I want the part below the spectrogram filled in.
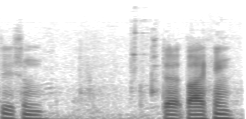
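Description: A man's voice: sits low, completely flat delivery, slow pace, a little mellow, slight background noise. A young man giving casual running commentary while climbing through ruins, wearing a head camera outdoors. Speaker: vlogger exploring ruins. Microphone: head-mounted action camera.

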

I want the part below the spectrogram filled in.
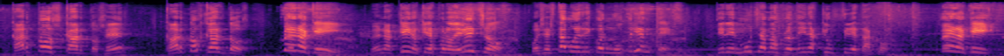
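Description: A young man with a Spain Spanish accent, joking and shouting excitedly as he commentates a video game. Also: very high-pitched, a little hiss or hum. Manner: excitable, jokey, shouts at enemies. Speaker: gaming commentator. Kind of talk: let's play commentary.

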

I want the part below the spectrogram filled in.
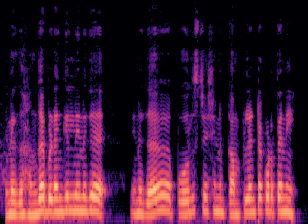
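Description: A man's voice: sits high, steady tone, rapid-fire, mellow, no room sound, clean studio sound, close to an everyday voice. A man voicing an aging father of a grown daughter in a cartoon, with a North Karnataka accent, scolding and emotional, repeating himself. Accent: North Karnataka Kannada. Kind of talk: cartoon voice acting.

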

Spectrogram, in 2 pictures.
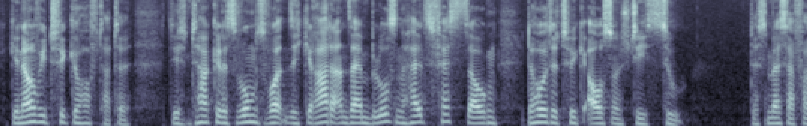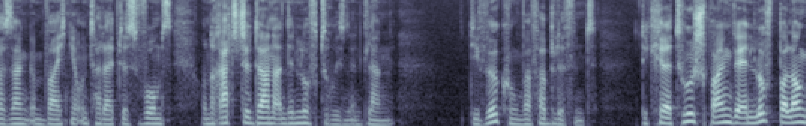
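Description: A man reading an audiobook in calm, steady narration. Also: medium pitch, no room sound. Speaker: audiobook reader. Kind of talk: scripted narration.

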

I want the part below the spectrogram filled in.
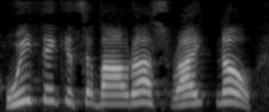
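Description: Pastor, man in his thirties: high, bright, sermon delivery on a headset mic, animated with quoted asides. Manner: animated, gesturing preacher with quick quoted asides. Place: church stage with drum kit behind, indoors.

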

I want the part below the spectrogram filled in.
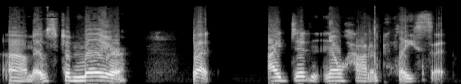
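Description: A woman guest telling paranormal stories in an animated way, acting out the dialogue she quotes. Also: deep voice, a little slow, gravelly, no echo, poor audio. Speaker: paranormal researcher and author, guest. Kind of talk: candid storytelling interview.

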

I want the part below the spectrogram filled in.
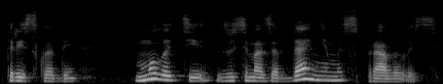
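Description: A woman teaching young children. She is patient, asks simple questions and leaves pauses for answers, and she stretches words out syllable by syllable. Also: fairly low pitch, warm tone. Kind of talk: slow, clear lesson for young children.

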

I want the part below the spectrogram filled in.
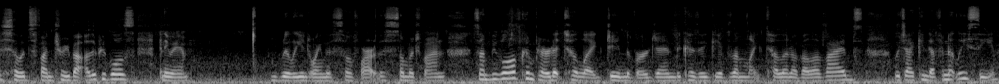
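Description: A young woman in her twenties chatting upbeat and casually to her camera as a book vlogger, full of filler words. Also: on the low side. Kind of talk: casual vlog chat. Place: outdoors on city streets and in shops. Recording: street noise behind the voice.

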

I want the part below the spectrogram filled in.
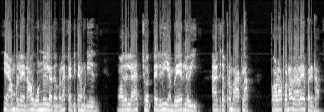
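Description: A gruff, boastful cartoon village thief and father, voiced by a man. He scolds and brags in an everyday middle pitch. The dull, lo-fi audio takes the shine off his voice. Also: fairly even intonation, quick pace, a little mellow, lightly acted. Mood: scheming. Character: scheming middle-aged male village thief, greedy father.

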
